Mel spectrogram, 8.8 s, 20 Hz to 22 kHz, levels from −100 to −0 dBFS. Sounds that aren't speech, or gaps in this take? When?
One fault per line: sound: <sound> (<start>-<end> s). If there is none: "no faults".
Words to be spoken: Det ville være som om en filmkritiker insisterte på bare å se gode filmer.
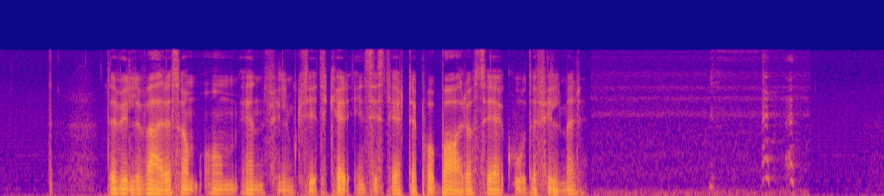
sound: laugh (7.1-8.0 s)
